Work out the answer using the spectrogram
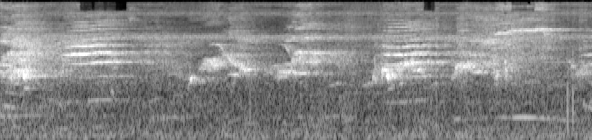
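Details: A Red-whiskered Bulbul at Bird Paradise, Singapore, gives bright, liquid chirping notes in short bursts about a second apart, over a steady low background hum.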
